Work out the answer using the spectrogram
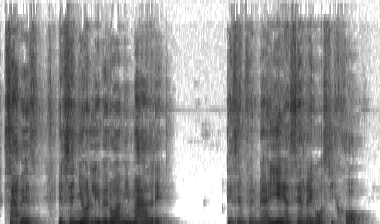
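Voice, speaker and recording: A Guatemalan man preaches an earnest sermon packed with rhetorical questions, his pace swinging between quick and drawn-out. His voice is mid-range and slightly mellow.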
